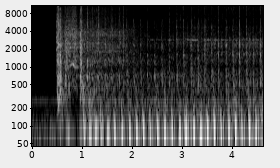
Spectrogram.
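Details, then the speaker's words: Early-2000s Polaris Sportsman 500 after removing two secondary clutch shims to move the belt inward: engine catches quickly and settles to an even idle, about three to four pulses a second, no slipping or belt noise; clutch no longer spinning at idle. "it should not be spinning this fully at idle. And as you can see, it's not spinning."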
